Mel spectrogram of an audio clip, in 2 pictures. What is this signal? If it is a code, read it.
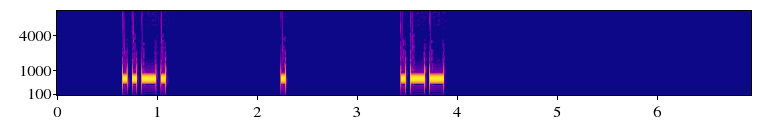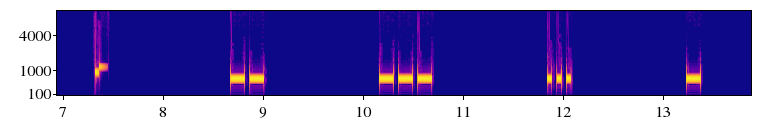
Morse code, heard as a keyed tone, about 25 wpm, spaced as for 7 wpm, 700 Hz. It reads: FEW MOST
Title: 8x Character Spacing - Top 300 Words - 25wpm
